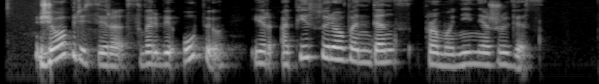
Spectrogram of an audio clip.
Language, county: Lithuanian, Vilnius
